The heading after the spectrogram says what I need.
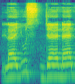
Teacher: bila berhenti nun sabdu maka dia kena berhenti dalam keadaan dua harakat, dipanjang ke sikit bunyi.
